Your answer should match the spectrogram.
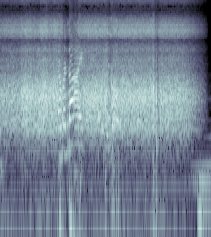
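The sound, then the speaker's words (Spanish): A spirit box radio scanning through static: a steady wash of loud radio static sweeps continuously for about four seconds, broken by brief clicks and dropouts as it scans, with a fleeting warbly voice-like fragment before cutting off. “Y la cosa es que, o sea, si estás falseando esto, ¿cómo lo haces dando vueltas en la estática?”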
